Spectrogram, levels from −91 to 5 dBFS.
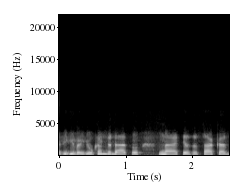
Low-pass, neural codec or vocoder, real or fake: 7.2 kHz; autoencoder, 48 kHz, 32 numbers a frame, DAC-VAE, trained on Japanese speech; fake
